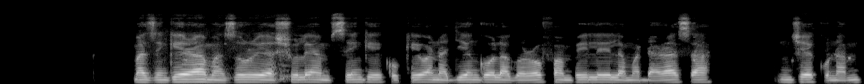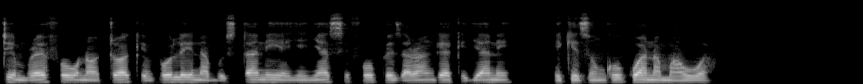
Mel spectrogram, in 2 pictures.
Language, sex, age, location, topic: Swahili, male, 25-35, Dar es Salaam, education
